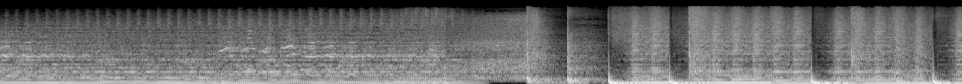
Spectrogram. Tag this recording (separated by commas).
Music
